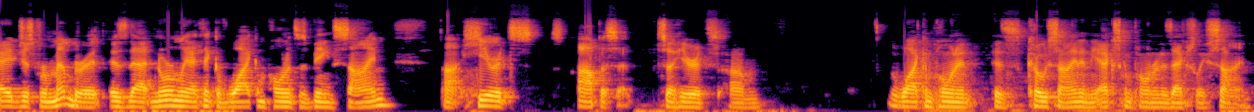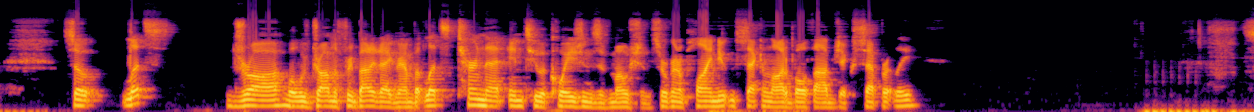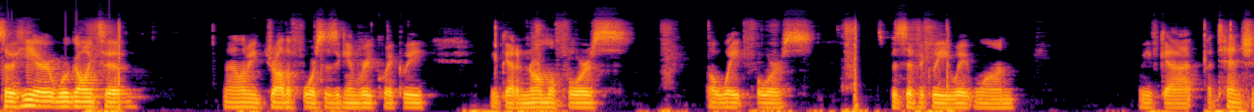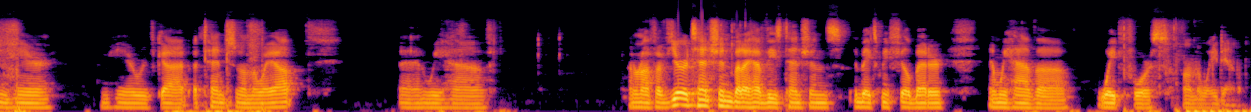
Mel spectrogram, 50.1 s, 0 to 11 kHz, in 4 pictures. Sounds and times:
Speech: 0.0 - 7.7, 8.8 - 12.6, 13.2 - 21.8, 25.0 - 26.5, 27.3 - 29.4, 30.0 - 31.4, 32.2 - 33.2, 33.9 - 35.3, 36.5 - 40.7, 41.6 - 42.6, 43.9 - 50.1.

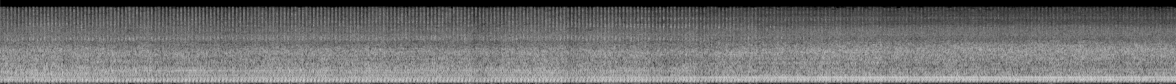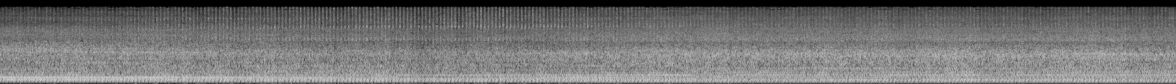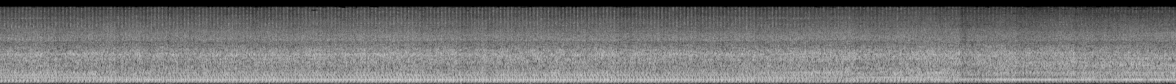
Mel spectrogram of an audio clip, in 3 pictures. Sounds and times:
Engine: 0.0 - 35.2.

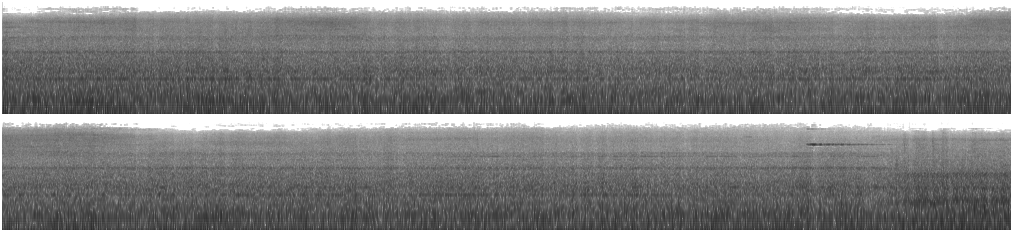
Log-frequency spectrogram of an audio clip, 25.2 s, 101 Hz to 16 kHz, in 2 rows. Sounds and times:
Railroad car, train wagon: 0.0 - 25.2
Train: 0.0 - 25.2.

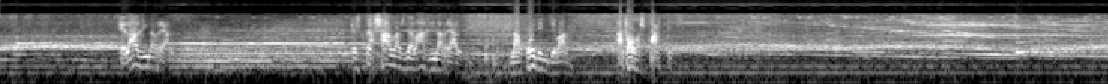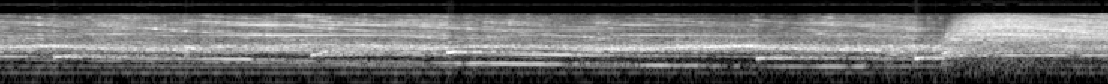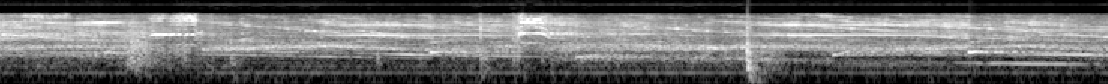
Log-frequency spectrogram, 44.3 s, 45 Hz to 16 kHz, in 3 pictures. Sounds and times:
Music: 0.0 - 44.3.

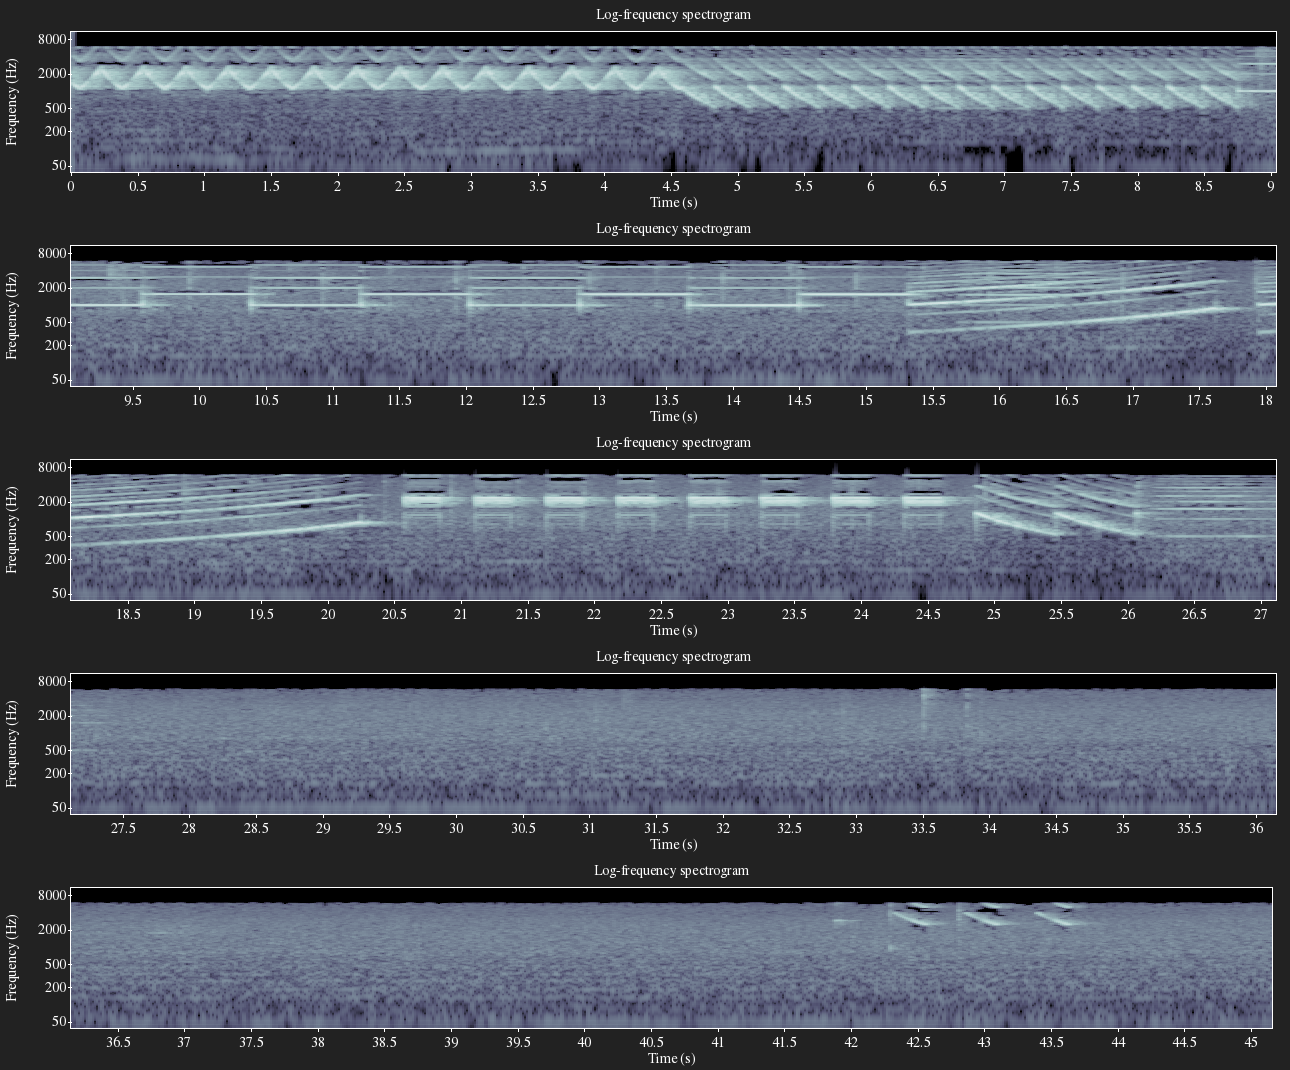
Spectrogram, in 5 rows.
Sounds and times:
Car alarm: 0.0 - 16.8, 20.6 - 26.9, 41.9 - 43.8
Ambulance (siren): 0.0 - 27.0.

